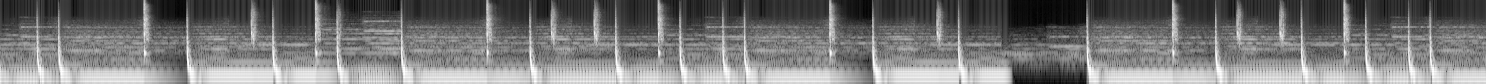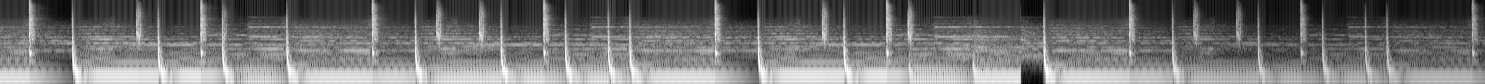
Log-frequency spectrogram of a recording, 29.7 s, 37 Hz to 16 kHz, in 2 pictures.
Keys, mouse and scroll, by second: 0.0 shift+click, 1.0 ctrl+z, 1.4 shift+click, 1.7 shift+click, 2.1 shift+click, 2.3 shift+click, 2.6 shift+click, 3.0 f, 3.4 ctrl+z, 3.6 click, 4.3 ctrl+z, 4.7 scroll down 2, 5.0 middle click, 6.3 click, 7.8 click, 9.0 r, 13.4 g, 16.0 g, 18.8 middle click, 22.0 click, 22.9 `, 23.4 Tab, 24.0 click, 25.2 s, 27.4 middle click.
